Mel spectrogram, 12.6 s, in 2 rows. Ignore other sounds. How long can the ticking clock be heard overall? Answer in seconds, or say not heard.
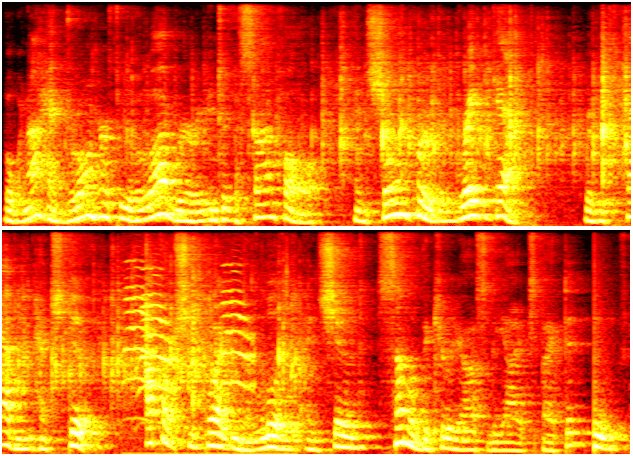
not heard.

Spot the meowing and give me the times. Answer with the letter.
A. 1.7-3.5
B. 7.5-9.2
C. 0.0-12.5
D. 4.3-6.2
B.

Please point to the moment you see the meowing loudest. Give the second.
8 s.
